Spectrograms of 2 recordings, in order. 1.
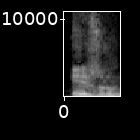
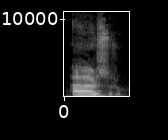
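E ünlüsü kuvvetli biçimde kapalıdır. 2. E ünlüsü geniş biçimde açıktır. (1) "Erzurum dersem kapalı telaffuz etmiş olurum" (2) "Peki açarsam"

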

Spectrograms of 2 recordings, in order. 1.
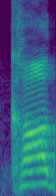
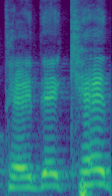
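Son harf 'ka' diye okunur. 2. Son harf 'ke' diye okunur. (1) "K dersen T D K'da" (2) "T D K dersen T D K'de"

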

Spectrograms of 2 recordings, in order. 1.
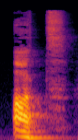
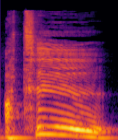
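Kelime t sesiyle temiz bir şekilde bitiyor. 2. Son t'den sonra fazladan bir ünlü ekleniyor. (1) "Bu şekilde öğrenmeli" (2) "atı değil"

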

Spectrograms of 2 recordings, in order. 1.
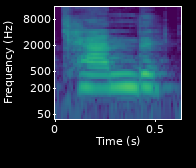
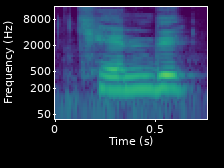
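E sesi açık söylenir. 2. E sesi kapalı söylenir. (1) "onu da kendi gibi açık E ile söylüyordum" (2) "Sanırım bak o E'ler kapanmış"

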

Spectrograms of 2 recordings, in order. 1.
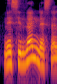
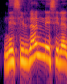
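İkinci kelime ortadaki ünlüsünü düşürür. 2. İkinci kelime ortadaki ünlüsünü korur. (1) "derseniz yanlıştır" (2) "derseniz doğru"

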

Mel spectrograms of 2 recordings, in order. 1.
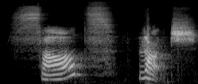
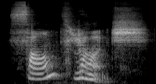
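t sesinden önce n sesi gelmez. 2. t sesinden önce bir n sesi gelir. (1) "Doğrusu satranç" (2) "bu N harfi burada olmayacak"

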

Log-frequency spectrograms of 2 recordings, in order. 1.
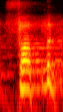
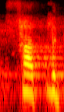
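Orta ünlü düşürülür, iki hece olur. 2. Orta ünlü düşürülür, iki hece olur.

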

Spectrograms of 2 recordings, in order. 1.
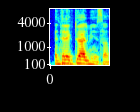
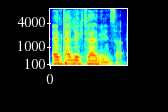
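L sesi tek ve kısa söylenir. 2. L sesi çift ve uzun söylenir. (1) "entelektüel bir insan demek gerekiyor. Ve iki L olmaması lazım" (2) "Biz de bunu böyle iki tane L ile söylüyoruz. Yanlış"

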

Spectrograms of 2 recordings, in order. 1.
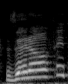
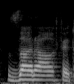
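İlk sesli harf 'e' gibi okunur. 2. İlk sesli harf 'a' gibi okunur. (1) "Zerafet şeklinde duyuyoruz" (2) "ama doğrusu zarafet olacak"

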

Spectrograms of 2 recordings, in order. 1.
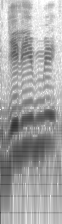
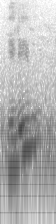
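Alçak ama biraz daha yüksek bir sesle söyleniyor. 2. Daha da kısık bir sesle söyleniyor. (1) "Böyle yaptı" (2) "her ses bir öncekinden daha kısıktı"

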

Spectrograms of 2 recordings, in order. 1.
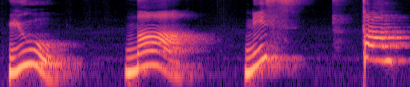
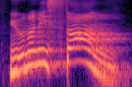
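Kelime ayrı hecelere bölünüyor. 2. Kelime kesintisiz, akıcı bir şekilde söyleniyor. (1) "Sayalım mı?" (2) "Ama böyle mi okuyacağız? Asla"

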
